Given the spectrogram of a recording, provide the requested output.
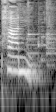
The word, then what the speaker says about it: พันธุ์: ค่ะ อ่ะ ก็ เพราะ พันธุ์ อ่าน ว่า เพราะ พัน ตัว ทอ ธง ตลับ อุ การันต์ มี สระ อุ เป็น ตัว ประกอบ ค่ะ นี้ หา เรื่อง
